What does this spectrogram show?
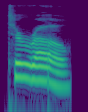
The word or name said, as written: tarou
